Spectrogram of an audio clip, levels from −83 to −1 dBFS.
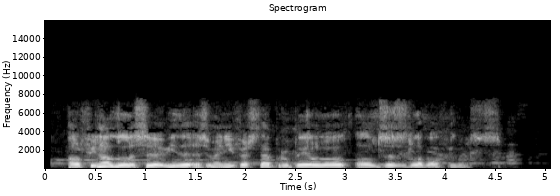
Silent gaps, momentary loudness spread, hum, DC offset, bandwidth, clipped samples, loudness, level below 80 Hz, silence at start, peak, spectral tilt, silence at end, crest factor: none; 14 LU; none; under 0.1%; 7.6 kHz; under 0.1%; -15 LUFS; -54 dBFS; 0.25 s; -2 dBFS; -6 dB/octave; 0.5 s; 14 dB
